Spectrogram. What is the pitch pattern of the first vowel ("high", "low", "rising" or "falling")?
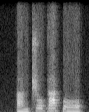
low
